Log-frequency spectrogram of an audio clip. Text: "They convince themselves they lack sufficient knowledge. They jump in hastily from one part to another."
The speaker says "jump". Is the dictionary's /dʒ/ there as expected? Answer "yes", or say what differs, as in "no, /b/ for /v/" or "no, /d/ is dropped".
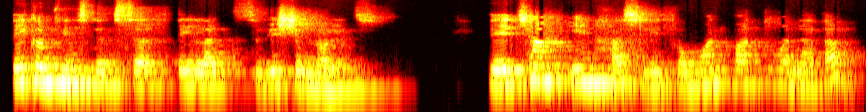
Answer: no, /tʃ/ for /dʒ/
